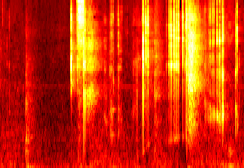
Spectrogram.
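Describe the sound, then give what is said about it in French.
A can of Samuel Adams beer opens: sharp metallic clicks and a snap as the tab is pulled, followed by a bright burst of fizzing hiss. No one speaks. “Et oui, c'est une canette.”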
